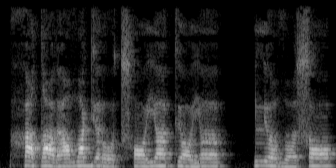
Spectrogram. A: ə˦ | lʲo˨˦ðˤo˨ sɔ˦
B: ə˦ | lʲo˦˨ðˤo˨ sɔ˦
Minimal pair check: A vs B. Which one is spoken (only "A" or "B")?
B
